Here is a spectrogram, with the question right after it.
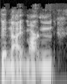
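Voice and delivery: ordinary talk

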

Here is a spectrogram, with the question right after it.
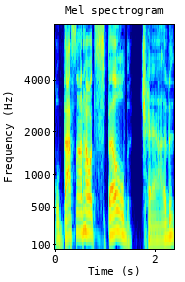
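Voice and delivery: ordinary talk, nothing marked

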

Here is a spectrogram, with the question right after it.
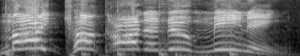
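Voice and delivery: high, loud, slow mocking shout.

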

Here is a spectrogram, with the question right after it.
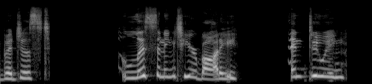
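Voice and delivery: choked-up, very high, halting, breaking, tearful voice. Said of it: "through that without crying".

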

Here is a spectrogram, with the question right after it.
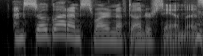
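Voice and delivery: plain

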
